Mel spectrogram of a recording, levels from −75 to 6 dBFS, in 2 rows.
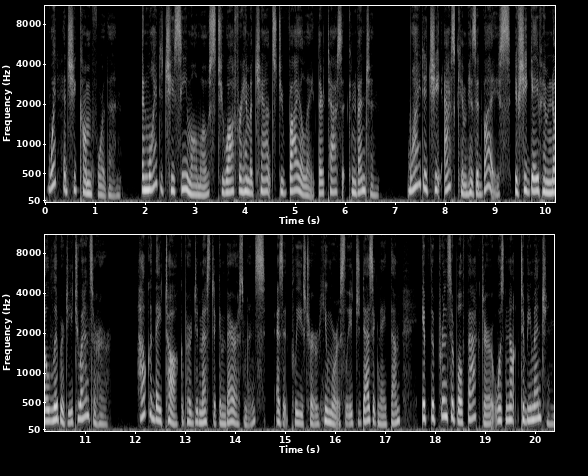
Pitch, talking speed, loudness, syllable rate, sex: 190 Hz, 185 wpm, -19 LUFS, 5.2 syllables/s, female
